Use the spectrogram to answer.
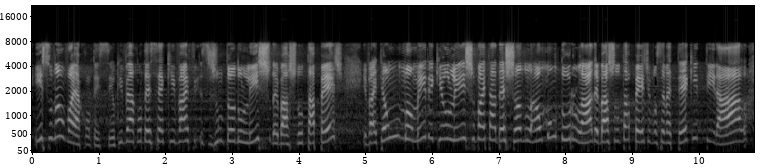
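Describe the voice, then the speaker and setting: A woman with a Brazilian Portuguese accent giving a lively church teaching talk on marriage, acting out the complaints of spouses. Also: high-pitched, a little fast. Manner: animated, acts out spouses' complaints. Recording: echoey hall, dull lo-fi sound.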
